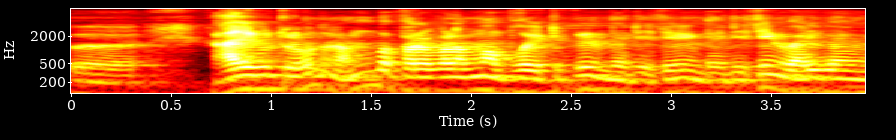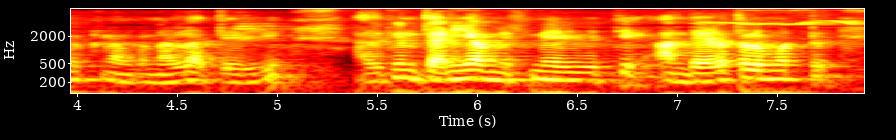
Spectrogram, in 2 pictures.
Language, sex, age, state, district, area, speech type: Tamil, male, 60+, Tamil Nadu, Tiruppur, rural, spontaneous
